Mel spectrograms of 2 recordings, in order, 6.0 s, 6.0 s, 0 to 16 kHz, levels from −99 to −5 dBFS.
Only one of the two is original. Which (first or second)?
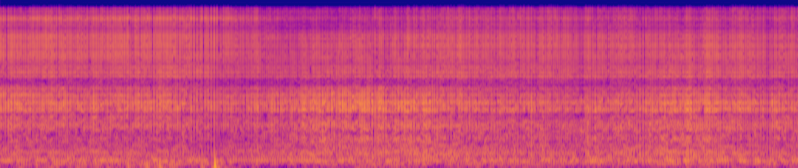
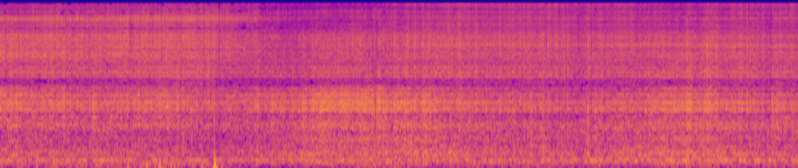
second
